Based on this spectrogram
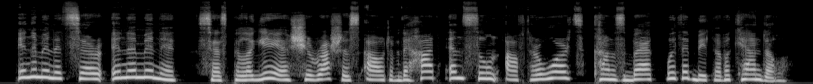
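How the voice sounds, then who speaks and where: In an unremarkable speaking voice at fairly high pitch, a woman talks at a moderate pace with lively intonation and very even loudness, recorded very cleanly against a silent background with a dry, close sound and no echo. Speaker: audiobook narrator. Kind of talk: audiobook narration of a classic short story.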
